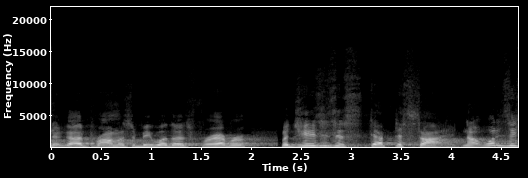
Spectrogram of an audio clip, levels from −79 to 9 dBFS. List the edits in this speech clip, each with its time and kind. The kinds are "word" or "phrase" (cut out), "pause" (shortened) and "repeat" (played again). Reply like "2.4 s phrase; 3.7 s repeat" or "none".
2.3 s pause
